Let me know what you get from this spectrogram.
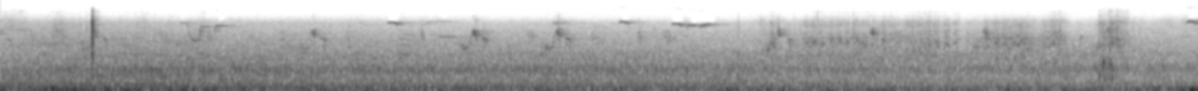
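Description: Small birds chirping in short high calls again and again over a steady outdoor background hiss, with one sharp click about a second in.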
